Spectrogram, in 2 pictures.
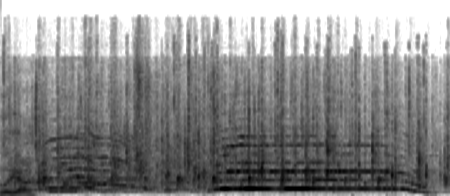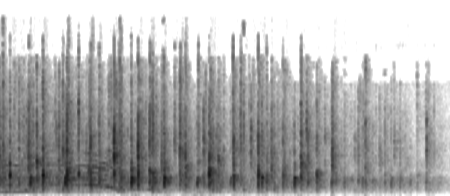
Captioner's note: applause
